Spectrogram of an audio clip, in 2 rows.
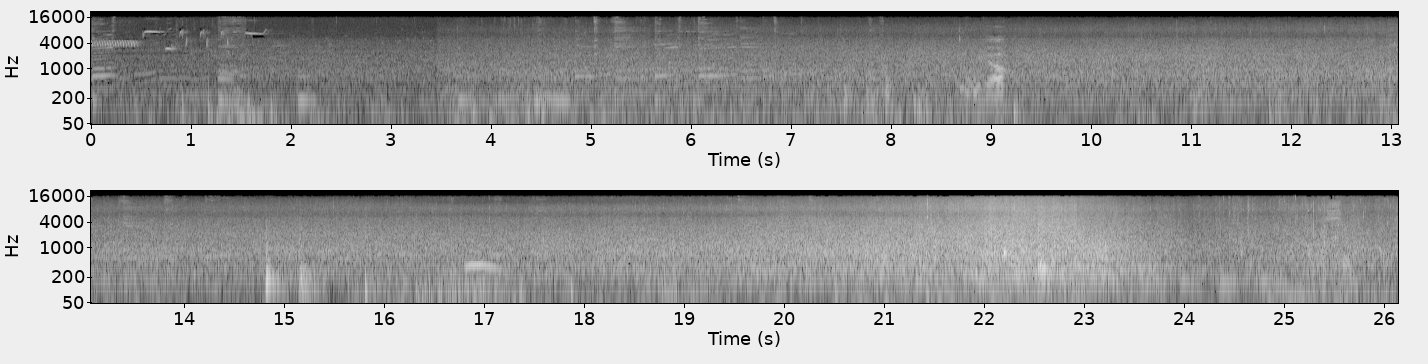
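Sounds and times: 
small waves washing and lapping: 0:00.0 - 0:26.1
wind over the water: 0:01.2 - 0:26.1
faint knocks: 0:07.4 - 0:08.4, 0:14.7 - 0:16.0.

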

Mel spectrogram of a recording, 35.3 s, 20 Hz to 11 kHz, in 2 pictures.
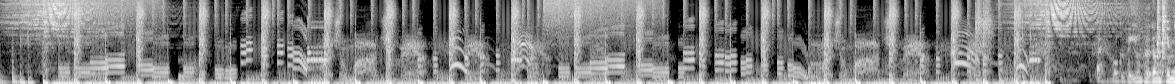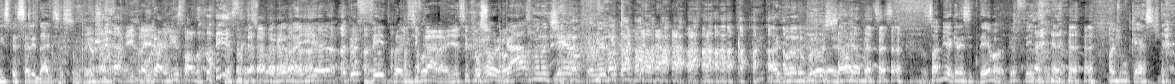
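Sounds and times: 
loud upbeat podcast intro jingle with driving beat: 0:00.0 - 0:12.6, 0:13.8 - 0:18.0
speech: 0:17.2 - 0:35.2
laughter: 0:18.2 - 0:31.4, 0:32.8 - 0:34.2, 0:35.0 - 0:35.2.

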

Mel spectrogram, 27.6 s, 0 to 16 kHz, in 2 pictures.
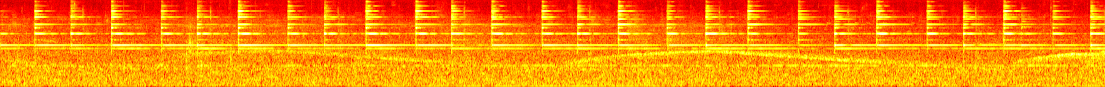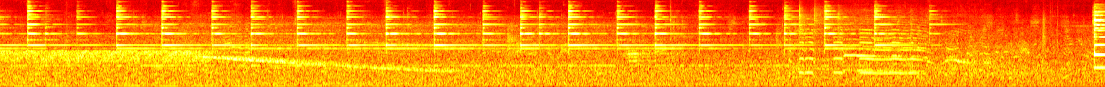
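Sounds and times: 
rail vehicle rumble in Prague: 0:00.0 - 0:27.6
faint voices: 0:21.4 - 0:27.6.

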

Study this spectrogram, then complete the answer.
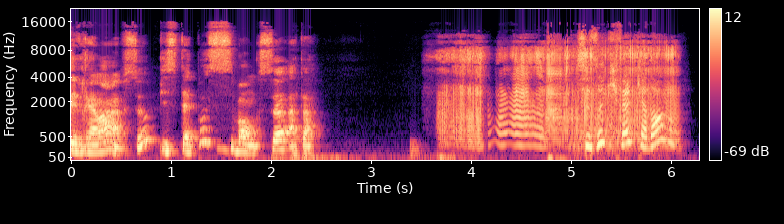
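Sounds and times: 
speech: 0:00.0 - 0:02.6, 0:03.4 - 0:03.9, 0:05.2 - 0:06.2
long buzzy fart with sputtering pitch: 0:03.6 - 0:06.2.

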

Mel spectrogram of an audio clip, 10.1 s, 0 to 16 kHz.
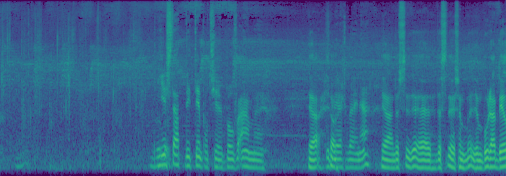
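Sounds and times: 
footsteps crunching uphill on a rough mountain path under trees: 0:00.0 - 0:05.5
constant hiss of outdoor noise: 0:00.0 - 0:10.1
speech: 0:03.0 - 0:05.4, 0:06.2 - 0:10.1.

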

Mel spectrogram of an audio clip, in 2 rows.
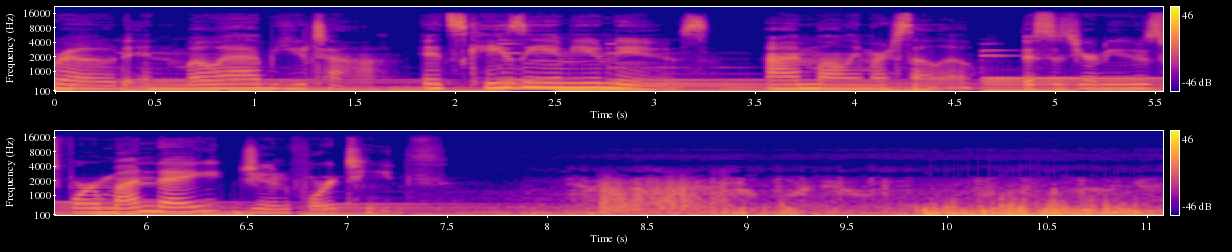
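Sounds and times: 
speech: 0:00.0 - 0:07.5
blustery gusts of wind during a wildfire: 0:07.6 - 0:11.0.

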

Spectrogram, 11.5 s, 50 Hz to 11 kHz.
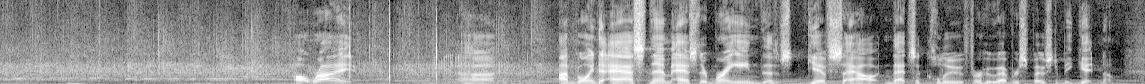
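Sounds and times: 
congregation applauding: 0:00.0 - 0:06.5
speech: 0:02.9 - 0:03.6, 0:04.6 - 0:11.4.

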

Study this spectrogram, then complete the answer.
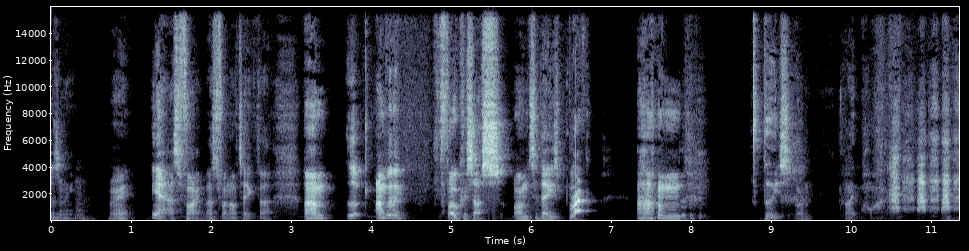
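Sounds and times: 
speech: 0:00.0 - 0:08.2, 0:08.9 - 0:10.9
person imitating a dog's panting: 0:10.5 - 0:11.3.

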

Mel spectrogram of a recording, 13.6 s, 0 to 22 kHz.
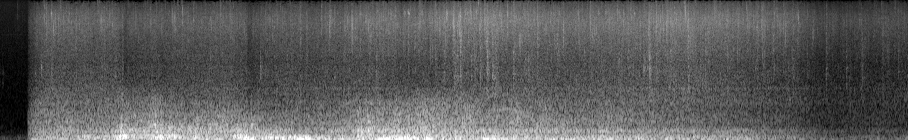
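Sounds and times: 
deep rolling thunder: 0:00.4 - 0:09.6
heavy rain pouring: 0:00.4 - 0:11.6.

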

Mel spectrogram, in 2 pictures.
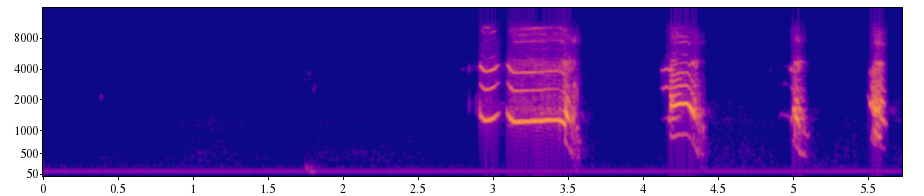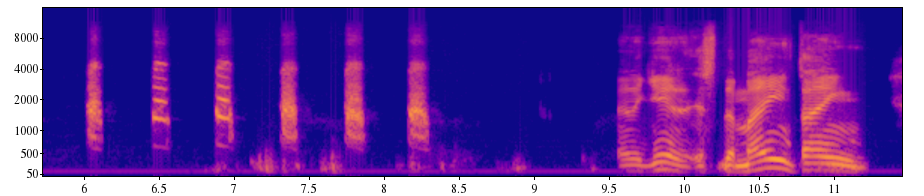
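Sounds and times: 
faint low hum: 0:00.0 - 0:11.4
raspy turkey yelps on a diaphragm mouth call: 0:02.8 - 0:08.4
speech: 0:09.6 - 0:11.3.

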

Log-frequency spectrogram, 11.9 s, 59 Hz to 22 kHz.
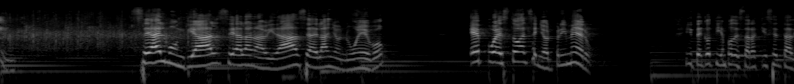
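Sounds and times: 
audience applause: 0:00.0 - 0:03.0
speech: 0:02.1 - 0:05.9, 0:07.1 - 0:09.0, 0:09.8 - 0:11.9.

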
